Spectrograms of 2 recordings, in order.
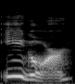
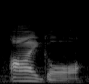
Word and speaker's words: Igor: including the grandson of Igor. No, it's pronounced Igor. But they told me it was Igor.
